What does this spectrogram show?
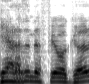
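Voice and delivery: ordinary talk, nothing marked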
